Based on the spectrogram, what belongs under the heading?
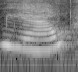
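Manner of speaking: high imitated meow; cat meow. Cat being seated in the wagon, meowing. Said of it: "The cat can stay in this wagon".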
